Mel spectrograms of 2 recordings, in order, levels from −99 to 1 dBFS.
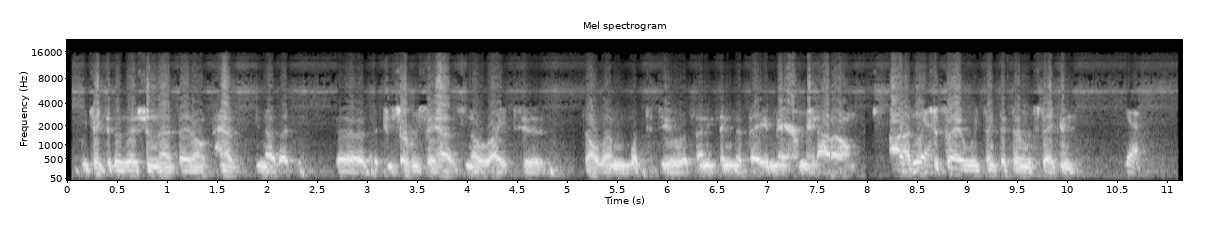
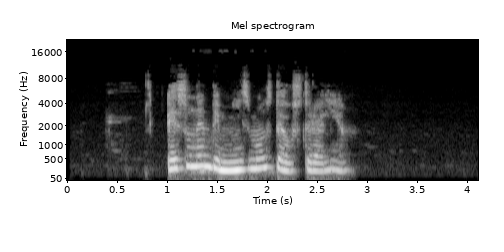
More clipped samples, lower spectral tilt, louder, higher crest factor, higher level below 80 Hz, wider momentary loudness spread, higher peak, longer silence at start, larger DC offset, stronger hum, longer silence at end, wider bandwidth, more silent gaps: neither; about the same, -4.5 dB/octave vs -5.5 dB/octave; first, -14 LUFS vs -17 LUFS; about the same, 14 dB vs 14 dB; about the same, -60 dBFS vs -60 dBFS; second, 6 LU vs 13 LU; first, -2 dBFS vs -6 dBFS; second, 0.05 s vs 0.8 s; neither; neither; second, 0.2 s vs 1.3 s; first, 15 kHz vs 8.8 kHz; neither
